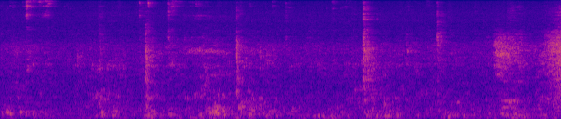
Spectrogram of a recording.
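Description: Faint, scattered clicks and taps about a second or two apart, over quiet room tone.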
